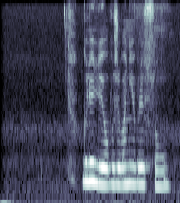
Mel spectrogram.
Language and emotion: Russian, sad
